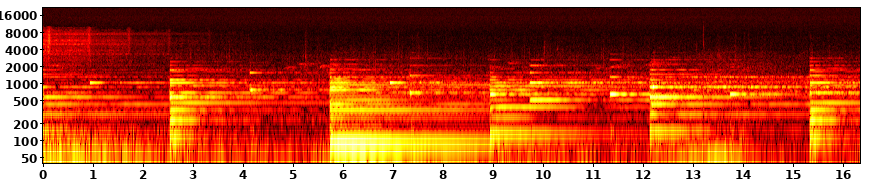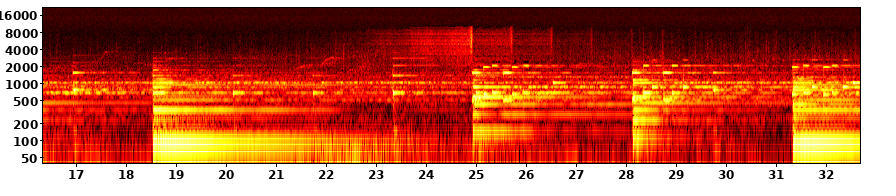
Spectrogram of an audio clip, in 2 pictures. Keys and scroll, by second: 7.6 ctrl+g.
